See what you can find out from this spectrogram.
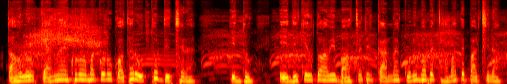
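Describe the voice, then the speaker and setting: A man's voice: a little high, background noise, natural voice. A man playing a flustered, exasperated baby-minder in a fairy-tale cartoon, fretting, complaining and calling out. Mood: worried, exasperated. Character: flustered, exasperated adult minding a crying hungry baby.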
